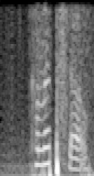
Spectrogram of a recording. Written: Calypso

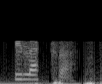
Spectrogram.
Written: Elektra

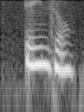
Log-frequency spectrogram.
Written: angel

